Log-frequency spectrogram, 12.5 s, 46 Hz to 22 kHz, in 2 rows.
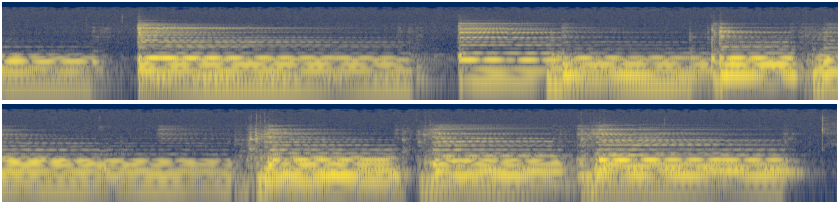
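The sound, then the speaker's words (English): Electric guitar through a 70s-style analog chorus effect, with chords ringing out every second or two in a lush, wavering, shimmering tone, slightly gritty, with no voices. “like the kind of 70s analog chorus sound that they have. It's pretty chorusy.”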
